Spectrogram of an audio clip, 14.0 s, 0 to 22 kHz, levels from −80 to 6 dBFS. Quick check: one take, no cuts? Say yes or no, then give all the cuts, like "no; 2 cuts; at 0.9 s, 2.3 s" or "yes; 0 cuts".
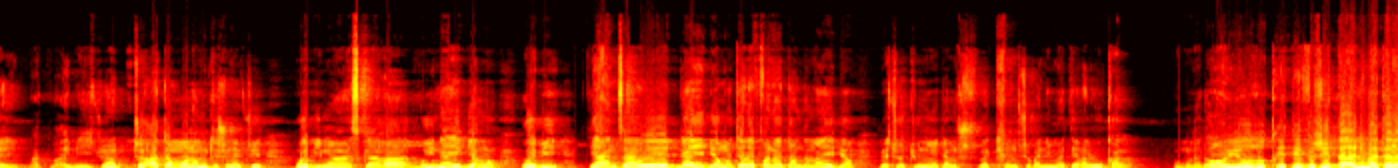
yes; 0 cuts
